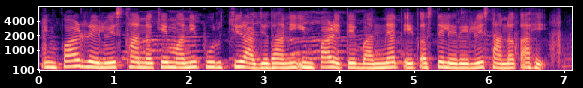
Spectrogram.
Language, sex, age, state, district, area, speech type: Marathi, female, 18-30, Maharashtra, Wardha, urban, read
